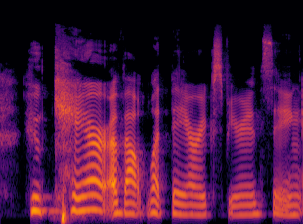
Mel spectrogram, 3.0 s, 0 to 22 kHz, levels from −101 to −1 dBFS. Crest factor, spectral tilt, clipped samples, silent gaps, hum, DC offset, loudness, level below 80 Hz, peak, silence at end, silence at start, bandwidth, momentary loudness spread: 22 dB; -4.5 dB/octave; under 0.1%; none; none; under 0.1%; -32 LUFS; -54 dBFS; -10 dBFS; 0 s; 0 s; 12.5 kHz; 12 LU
